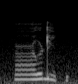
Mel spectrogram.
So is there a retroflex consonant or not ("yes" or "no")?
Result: yes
